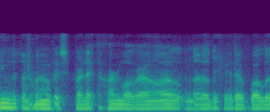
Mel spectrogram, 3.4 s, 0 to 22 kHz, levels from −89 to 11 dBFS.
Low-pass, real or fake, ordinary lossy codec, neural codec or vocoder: 7.2 kHz; fake; none; codec, 16 kHz, 0.5 kbps, FunCodec, trained on Chinese and English, 25 frames a second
